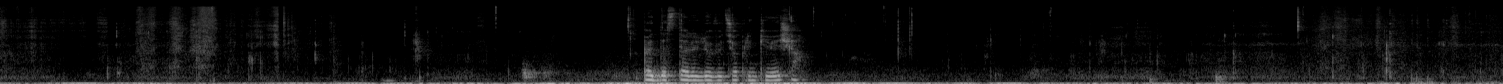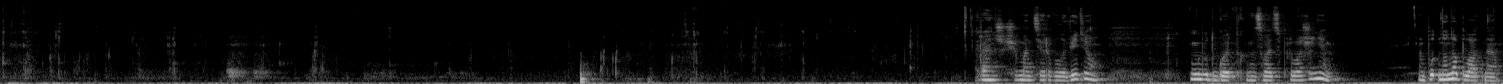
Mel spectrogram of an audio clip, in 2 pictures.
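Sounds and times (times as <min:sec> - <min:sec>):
person biting and chewing: 0:08.3 - 0:24.8.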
